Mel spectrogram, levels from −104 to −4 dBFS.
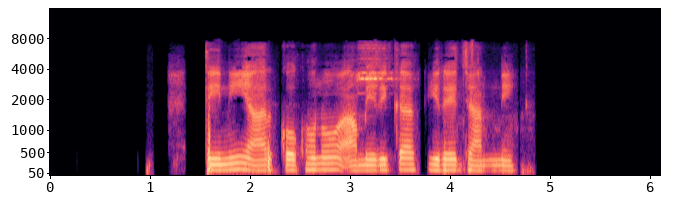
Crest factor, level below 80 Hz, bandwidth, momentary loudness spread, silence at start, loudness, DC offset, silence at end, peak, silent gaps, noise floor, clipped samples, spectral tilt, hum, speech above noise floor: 18 dB; -44 dBFS; 7.8 kHz; 8 LU; 0.95 s; -17 LUFS; under 0.1%; 1.3 s; -2 dBFS; 1.03-1.17 s, 1.36-1.54 s; under -90 dBFS; under 0.1%; -5.5 dB/octave; none; over 73 dB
